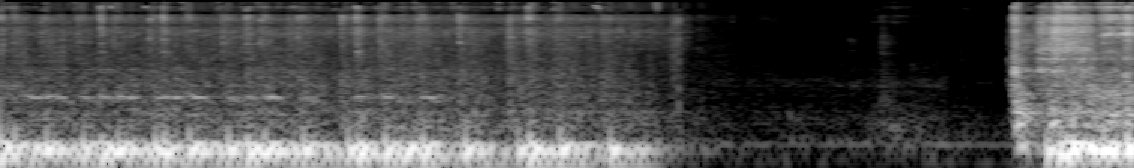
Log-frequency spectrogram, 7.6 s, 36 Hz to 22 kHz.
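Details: 1956 VW Bug flat-four with twin replacement 40mm IDF/HPMX carbs, after fixing the fuel-leaking carb: low even idle on all cylinders, briefly cuts out then catches and steadies; best it has run lately, linkage and carbs still need syncing.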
